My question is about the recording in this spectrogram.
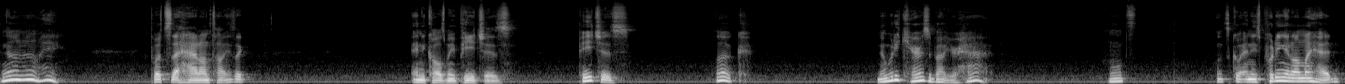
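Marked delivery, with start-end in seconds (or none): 0.0-0.6 high, loud coach call. Retold or imitated. Brother in coach voice refusing the hat. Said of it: "like he's Vince Vaughn". 5.8-12.4 high, breezy coach talk. Retold or imitated. Brother as coach coaxing Peaches inside. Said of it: "He gave me the, the Little League baseball coach".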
